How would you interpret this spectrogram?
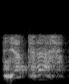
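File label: Japanese player killed enemy mood low; War Thunder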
